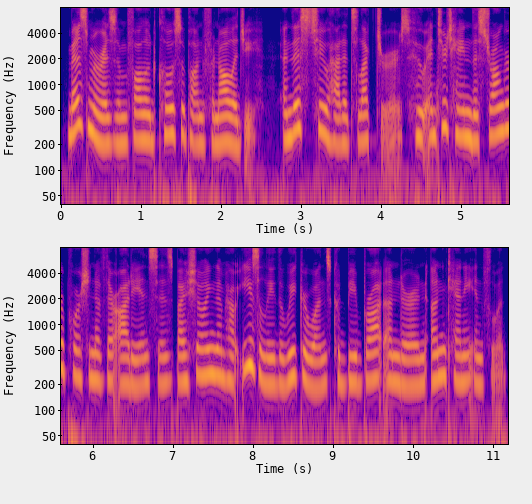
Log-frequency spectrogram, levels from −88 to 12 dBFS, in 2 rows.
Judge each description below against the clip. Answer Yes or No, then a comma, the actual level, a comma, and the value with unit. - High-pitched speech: Yes, high, 230 Hz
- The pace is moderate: Yes, average, 180 wpm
